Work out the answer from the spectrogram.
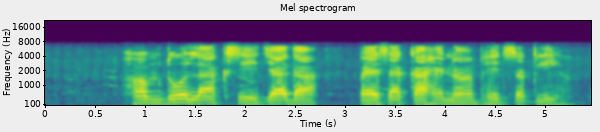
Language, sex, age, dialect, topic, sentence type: Magahi, male, 25-30, Western, banking, question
